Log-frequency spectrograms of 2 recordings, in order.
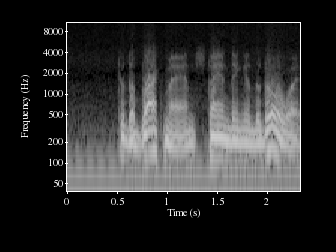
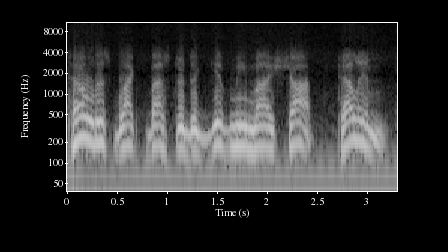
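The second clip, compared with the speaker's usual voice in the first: screaming; 7 semitones higher than usual. A narrator's reading. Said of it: "Butler screamed".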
